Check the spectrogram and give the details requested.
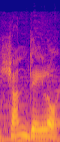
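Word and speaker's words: Llandeilo: of those places is vedius's home town of clandello did i do that right clandello today i'm in chandelor in lovely camardinshire nailed it anyway vedius was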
